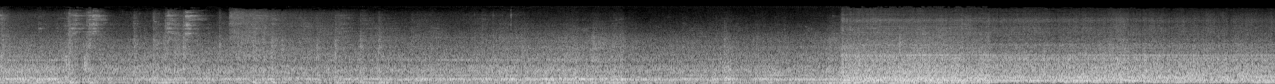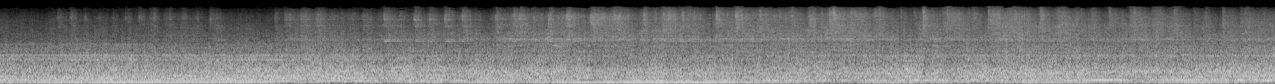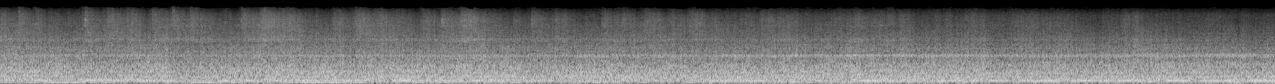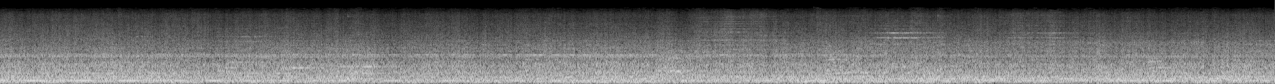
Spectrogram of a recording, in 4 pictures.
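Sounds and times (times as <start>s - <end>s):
train rolling past: 0.0s - 51.0s
low hum: 7.6s - 13.1s.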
